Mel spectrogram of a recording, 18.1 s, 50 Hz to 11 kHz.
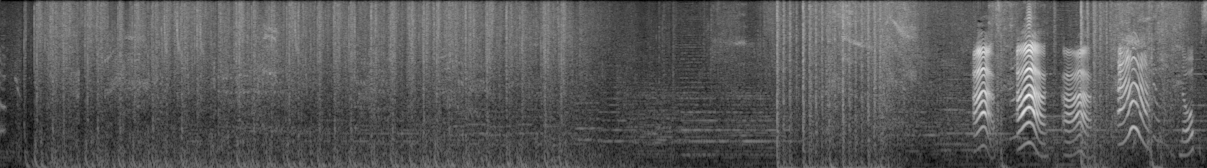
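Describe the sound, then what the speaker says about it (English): Orbital barrage strike firing in the video game Helldivers 2, a dense run of rapid blasts with a brief lull, then a few louder separate impacts near the end. A voice talks over the barrage. "Firing orbital barrage."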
